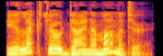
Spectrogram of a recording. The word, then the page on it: electrodynamometer: British English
